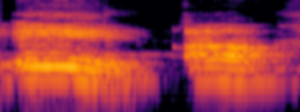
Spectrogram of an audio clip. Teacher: जब आप ए बोल रहे हो, ए, तो देखो आपके गले से आवाज आ रही है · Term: कंठ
